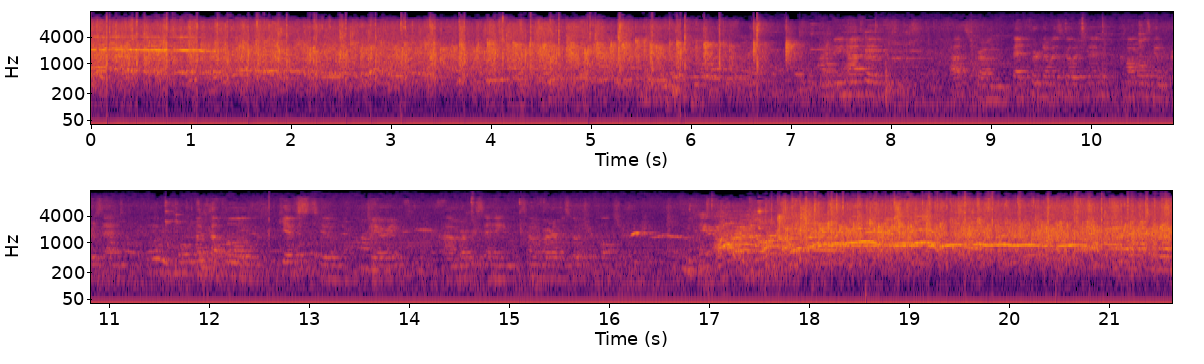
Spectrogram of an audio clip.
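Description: A crowd of people chatters in the background.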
